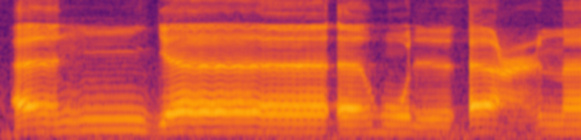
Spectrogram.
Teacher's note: Ini kita tahan pada ja-nya itu 2 ayunan. An ja'ahul a'ma, supaya tidak ragu panjangnya.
